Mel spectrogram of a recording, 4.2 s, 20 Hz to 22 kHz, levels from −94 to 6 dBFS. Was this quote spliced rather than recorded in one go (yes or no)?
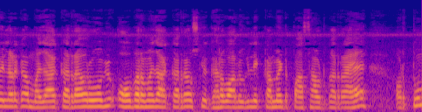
no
